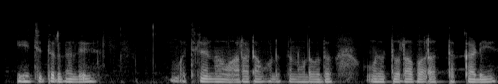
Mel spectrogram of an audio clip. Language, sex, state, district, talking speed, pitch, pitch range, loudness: Kannada, male, Karnataka, Mysore, 70 wpm, 125 Hz, 120-130 Hz, -31 LUFS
